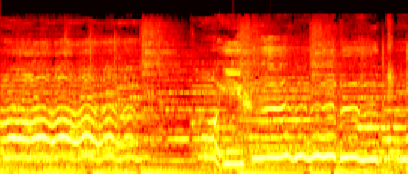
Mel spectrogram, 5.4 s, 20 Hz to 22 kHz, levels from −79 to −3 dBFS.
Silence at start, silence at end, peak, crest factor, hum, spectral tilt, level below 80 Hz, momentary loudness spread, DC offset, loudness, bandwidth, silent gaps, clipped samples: 0 s; 0 s; 0 dBFS; 10 dB; none; -4 dB/octave; -24 dBFS; 8 LU; under 0.1%; -10 LUFS; 16 kHz; none; under 0.1%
